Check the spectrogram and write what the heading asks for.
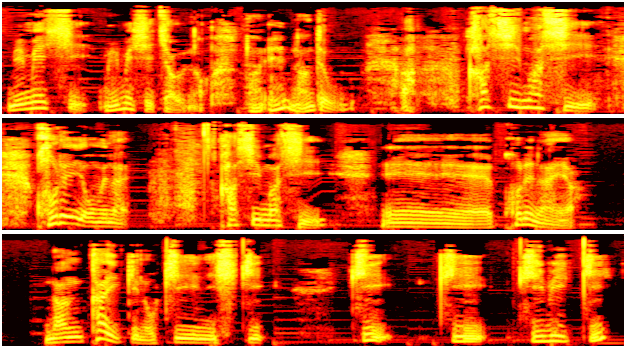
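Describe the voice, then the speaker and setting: A man's voice: medium pitch, big pitch swings, slow, gravelly, slightly rough, soft background music. A man on a casual live stream, muttering and puzzling aloud as he reads a kanji quiz and corrects himself.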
